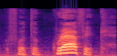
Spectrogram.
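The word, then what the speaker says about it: photographic: kedua Hai bagaimana dengan fotografik fotografik ini ada empat syllable juga tapi penekanannya pada si label yang ketiga dikit bingung ya Ah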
